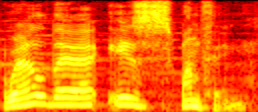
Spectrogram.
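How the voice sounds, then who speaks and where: An actor in a radio drama playing a cruel, snobbish husband with a pompous, biting manner. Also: male voice, high-pitched, big pitch swings, drawn-out words, fairly bright tone, faint music behind, full character voice. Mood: coolly insistent. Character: cruel, snobbish, sarcastic husband and master of the house.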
